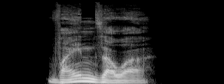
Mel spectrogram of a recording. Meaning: tartaric (containing tartaric acid or tartrates)
- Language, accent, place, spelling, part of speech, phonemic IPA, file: German, Germany, Berlin, weinsauer, adjective, /ˈvaɪ̯nˌzaʊ̯ɐ/, De-weinsauer.ogg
